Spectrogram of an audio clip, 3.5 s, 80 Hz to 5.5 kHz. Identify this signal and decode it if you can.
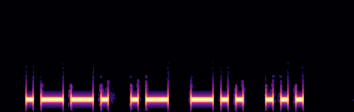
Morse code, heard as a keyed tone, about 16 wpm, 700 Hz. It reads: PADS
